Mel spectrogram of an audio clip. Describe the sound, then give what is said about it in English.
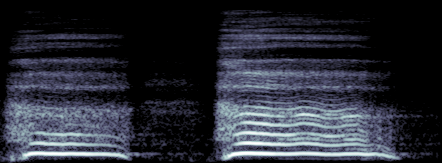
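A man's voice imitates a dying woman groaning, giving two long, sustained low moans with a steady pitch, each tapering off at the end, separated by a short breath. “And she was lying there, and she was groaning. She was making this sound.”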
